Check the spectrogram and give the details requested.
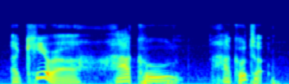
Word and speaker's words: Akira Hokuto: You picked Akira Hakuto. Did I say it right? Yes, sir.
